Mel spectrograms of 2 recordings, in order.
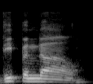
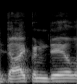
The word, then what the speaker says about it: Diependaal: Uh you pronounce it like Deependal. Deependal. See, I'm really glad I didn't try to do that at first. Yeah, because Americans mostly say diapen deal or something like that and I think, "No, no, man.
